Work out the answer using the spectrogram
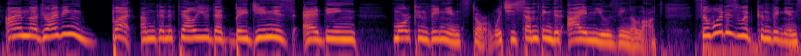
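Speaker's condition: No condition

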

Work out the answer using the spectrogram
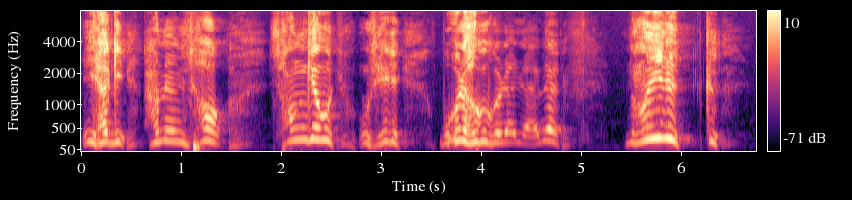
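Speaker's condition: Cerebral palsy; two surgeries upcoming

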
